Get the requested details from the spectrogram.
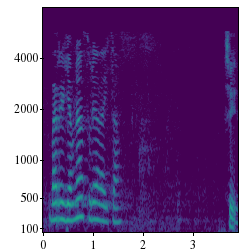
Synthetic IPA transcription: barioʎawnasuɾe̞aðajt͡sa | si

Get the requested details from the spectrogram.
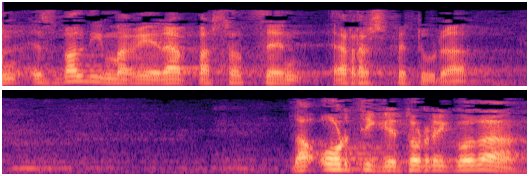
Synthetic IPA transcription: ne̞zβald̪imaɣ̞eɾapasat͡se̞ne̞re̞spe̞t̪uɾa | ðaʔo̞ɾt̪ike̞t̪o̞riko̞ð̞a

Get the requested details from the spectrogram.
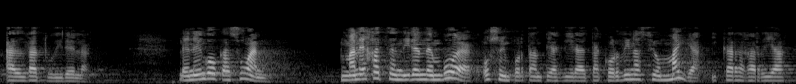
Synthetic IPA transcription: ald̪at̪uðiɾe̞la | le̞ːne̞ŋɡo̞kasuan | mane̞ʝat͡se̞nd̪iɾe̞nd̪e̞mbo̞ɾako̞so̞impo̞ɾt̪ant̪e̞ak̚d̪iɾae̞t̪ako̞ːɾð̞inasio̞maʎaikaraɣ̞aria

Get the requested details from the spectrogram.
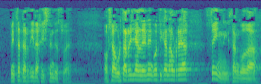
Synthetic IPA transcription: be̞jnt͡sat̪eɾðiɾaxajst̪e̞nd̪usue̞̰ | awsauɾt̪ariʎeanle̞ːne̞ŋɡo̞t̪ikanawre̞ase̞jnisaŋɡo̞ð̞a

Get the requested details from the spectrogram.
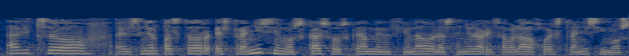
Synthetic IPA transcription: aðit͡ʃoelse̞ɲo̞ɾpast̪o̞ɾe̞st̪ɾaɲisimo̞skaso̞skeamːẽ̞n̟θjo̞nað̞olase̞ɲo̞ɾariθaβalaɣaxoest̪ɾaɲisimos

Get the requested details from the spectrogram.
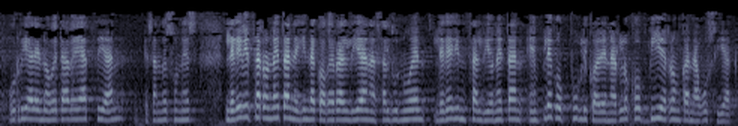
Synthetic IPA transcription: uriaɾe̞no̞ɣ̞e̞t̪aβ̞e̞at͡sian | e̞sand̪usune̞s | le̞ɣ̞e̞βilt͡saro̞ne̞t̪ane̞ɣ̞ind̪ako̞aɣ̞e̞rald̪ianasald̪unue̞nle̞ɣ̞e̞ɣint͡sald̪io̞ne̞t̪ane̞mpleɣ̞o̞puβ̞liko̞aɾe̞naɾlo̞ko̞bie̞ro̞ŋkanaɣ̞usiak

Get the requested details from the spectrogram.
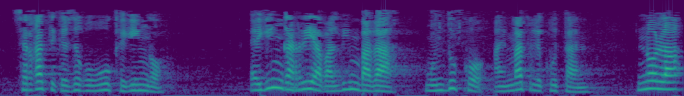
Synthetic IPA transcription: se̞ɾɣat̪ike̞zd̪uɣ̞uɣuke̞ɣiŋɡo̞ | e̞ɣiŋɡariaβald̪imbað̞amund̪uko̞ajmbat̪le̞kut̪anː | o̞la

